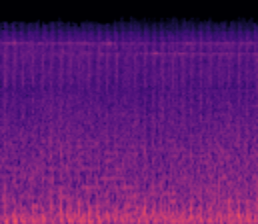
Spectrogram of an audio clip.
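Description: Helicopter holding position during an emergency evacuation, a loud continuous rotor and engine roar with rapid chopping pulses that stays steady and close throughout, with no talking.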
